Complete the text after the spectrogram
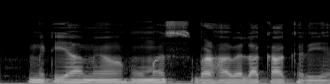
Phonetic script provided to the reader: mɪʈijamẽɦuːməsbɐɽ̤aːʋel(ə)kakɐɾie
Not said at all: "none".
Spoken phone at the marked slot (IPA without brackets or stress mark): a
